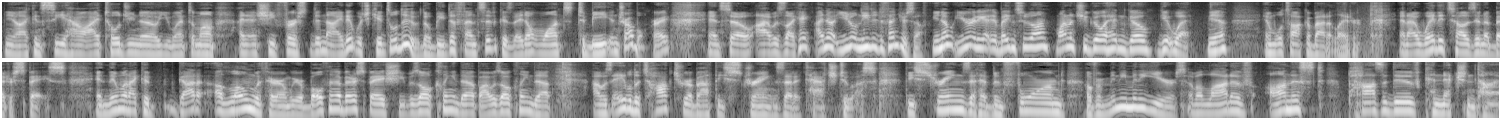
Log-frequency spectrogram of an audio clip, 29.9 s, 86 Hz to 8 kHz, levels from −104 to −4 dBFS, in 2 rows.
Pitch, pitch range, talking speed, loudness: 145 Hz, 130-175 Hz, 285 wpm, -19 LUFS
